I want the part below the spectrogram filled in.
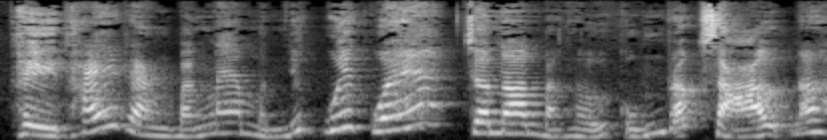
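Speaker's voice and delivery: plain reading voice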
